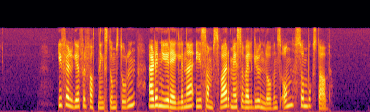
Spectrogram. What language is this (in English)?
Norwegian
